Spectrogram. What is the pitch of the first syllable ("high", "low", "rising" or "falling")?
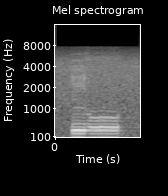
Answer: low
